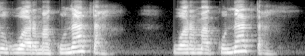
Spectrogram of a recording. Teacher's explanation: Guarmacunata ha añadido un morfema, el morfema ta, que indica beneficiario. Y fíjense que el acento sigue estando en la penúltima sílaba.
